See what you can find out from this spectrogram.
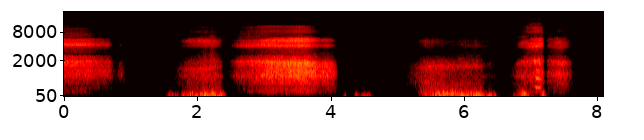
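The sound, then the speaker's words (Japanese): Breath blown close into the listener's ear, several soft, airy exhalations of varying length separated by silences, with no other sound. “耳に息がかかってくすぐったいの？”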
